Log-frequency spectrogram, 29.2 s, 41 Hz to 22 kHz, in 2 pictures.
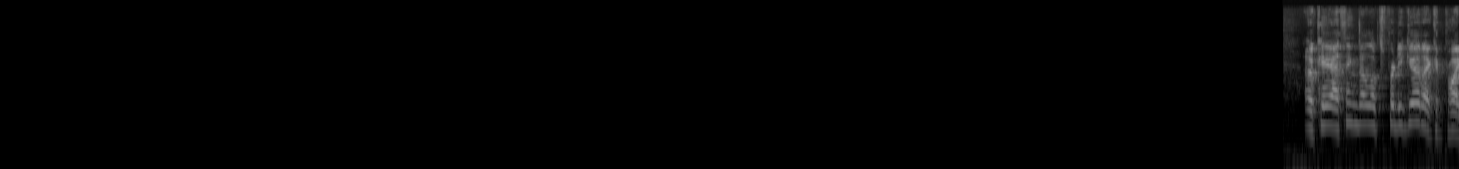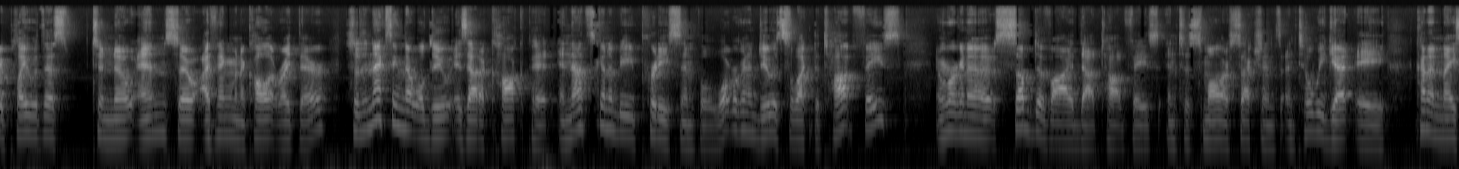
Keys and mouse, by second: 0.6 middle click, 0.9 middle click, 3.0 s, 5.3-7.0 ctrl+z, 9.1 middle click, 9.6 ctrl+z, 9.8 click, 10.5 ctrl+z, 11.0 a, 12.6 a, 12.8 a.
